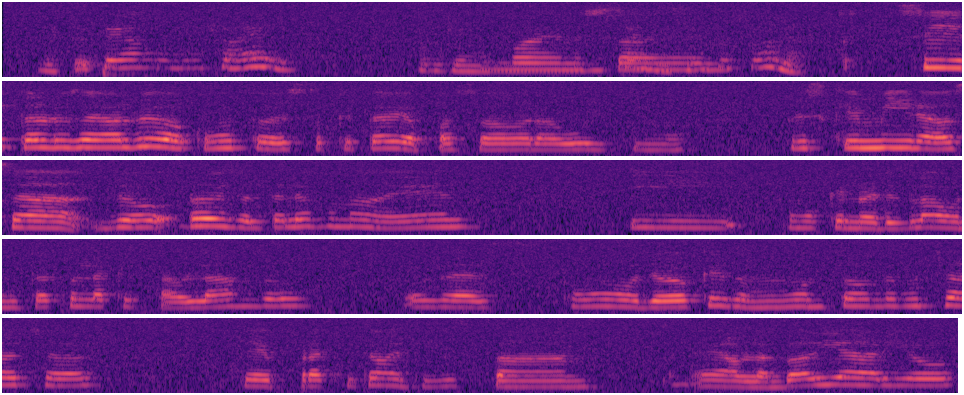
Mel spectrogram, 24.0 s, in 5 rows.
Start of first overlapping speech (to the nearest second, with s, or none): 2 s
